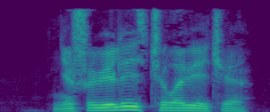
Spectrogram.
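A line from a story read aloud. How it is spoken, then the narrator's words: Deep rumbling bass. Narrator (Russian): Густым басом пророкотал человек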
